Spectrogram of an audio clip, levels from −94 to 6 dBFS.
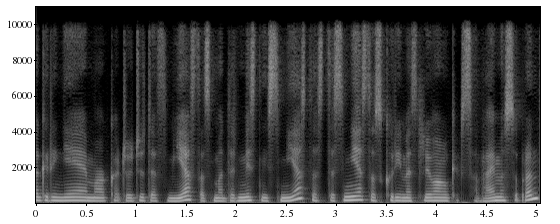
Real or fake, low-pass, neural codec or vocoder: fake; 9.9 kHz; codec, 24 kHz, 0.9 kbps, WavTokenizer, large speech release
